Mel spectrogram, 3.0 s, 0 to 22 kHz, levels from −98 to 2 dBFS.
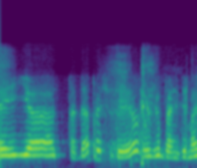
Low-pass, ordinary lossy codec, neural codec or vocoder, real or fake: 7.2 kHz; Opus, 24 kbps; none; real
